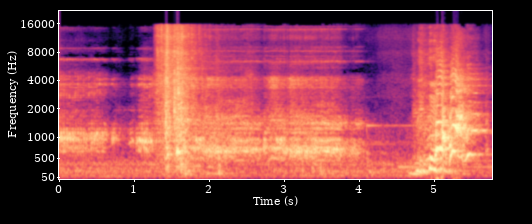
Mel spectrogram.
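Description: Electronic toy bulldog from a wake-the-dog bone-stealing game waking up with a sudden loud sound effect about a second in, which means the player has lost the round. A second loud outburst comes near the end.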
